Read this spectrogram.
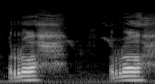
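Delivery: "Rah" with a loud harsh breathy h; spicy ha. Shown as a demonstration. Teacher makes the h burn like chili. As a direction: push a hot hiss through "Rah". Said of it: "seumpama kita makan cabai".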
